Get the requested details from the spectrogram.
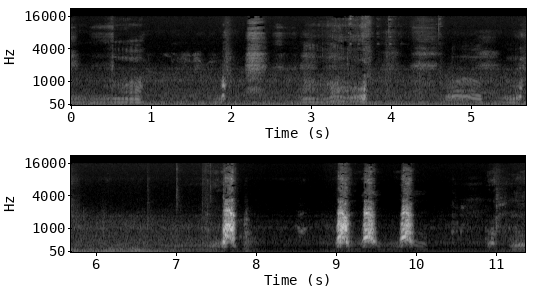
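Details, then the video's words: A chocolate Cocker Spaniel growls at wiper blades with low rumbling growls, then breaks into a few sharp barks. "Chocolate cocker spaniel growls at wiper blades."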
